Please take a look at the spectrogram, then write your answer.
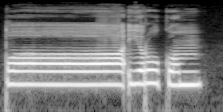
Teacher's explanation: ہم اپنی آواز 4 مد کے برابر لمبی کریں گے، کیونکہ اس کے پہلے حرف تو کا حکم ہے تفخیم، تو ہم یہ مد کو بھی بھاری آواز میں ادا کریں گے. طائرکم را پہ پیش ہے اور حرف الکاف پہ بھی پیش ہے، تو ہم یہ دونوں پیش کو ظاہر کریں گے.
